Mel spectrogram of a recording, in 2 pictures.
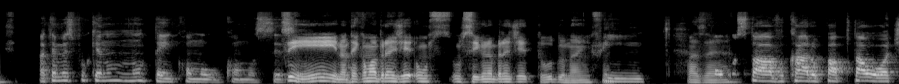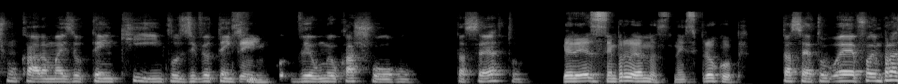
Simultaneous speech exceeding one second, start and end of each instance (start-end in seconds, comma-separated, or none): none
